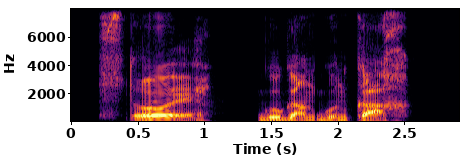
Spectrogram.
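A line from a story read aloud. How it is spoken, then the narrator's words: Rich deep bass. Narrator (Russian): сочным басом произнес он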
